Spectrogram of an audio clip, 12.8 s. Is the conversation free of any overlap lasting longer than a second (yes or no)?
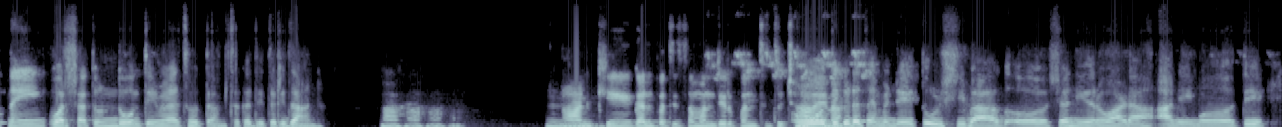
yes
